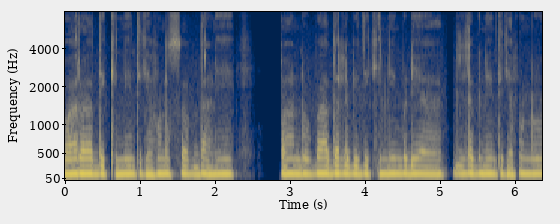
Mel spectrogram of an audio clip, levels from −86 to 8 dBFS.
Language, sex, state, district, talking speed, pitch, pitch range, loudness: Garhwali, male, Uttarakhand, Uttarkashi, 140 wpm, 130 Hz, 130-135 Hz, -14 LUFS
